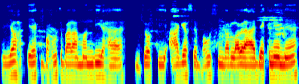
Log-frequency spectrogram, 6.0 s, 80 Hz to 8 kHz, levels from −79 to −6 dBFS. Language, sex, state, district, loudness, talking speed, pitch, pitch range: Hindi, male, Bihar, Vaishali, -18 LUFS, 170 wpm, 120 Hz, 115-125 Hz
